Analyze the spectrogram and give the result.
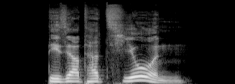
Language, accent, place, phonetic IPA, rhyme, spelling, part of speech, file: German, Germany, Berlin, [dezɛʁtaˈt͡si̯oːn], -oːn, Desertation, noun, De-Desertation.ogg
- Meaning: desertion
